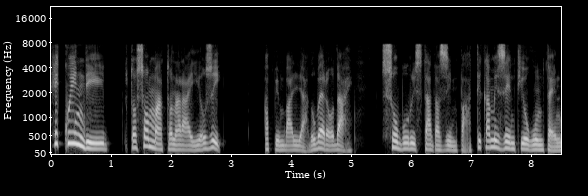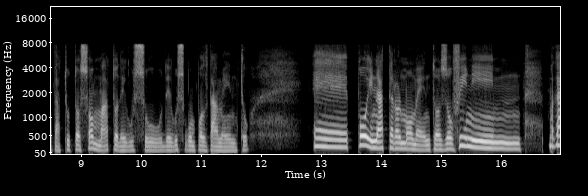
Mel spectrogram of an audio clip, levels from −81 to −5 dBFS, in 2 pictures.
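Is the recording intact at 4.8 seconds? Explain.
Yes, the audio is intact at 4.8 seconds, with no fault at that moment.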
